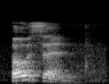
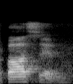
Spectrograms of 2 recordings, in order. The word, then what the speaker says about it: boatswain: It's Bosun or Bosson, however you're supposed to say it. Boatswain? It's spelt boatswain, but Yeah.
